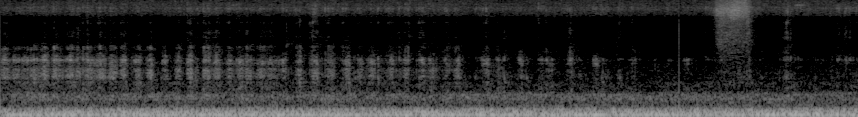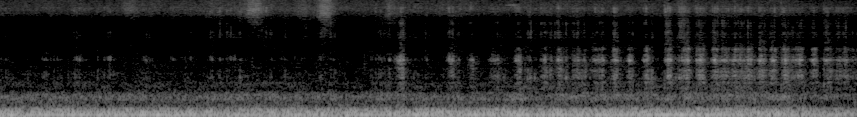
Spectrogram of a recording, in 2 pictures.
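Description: A small motorized display turntable humming steadily as it rotates.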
